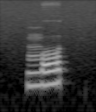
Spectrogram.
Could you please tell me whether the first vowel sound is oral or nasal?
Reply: oral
